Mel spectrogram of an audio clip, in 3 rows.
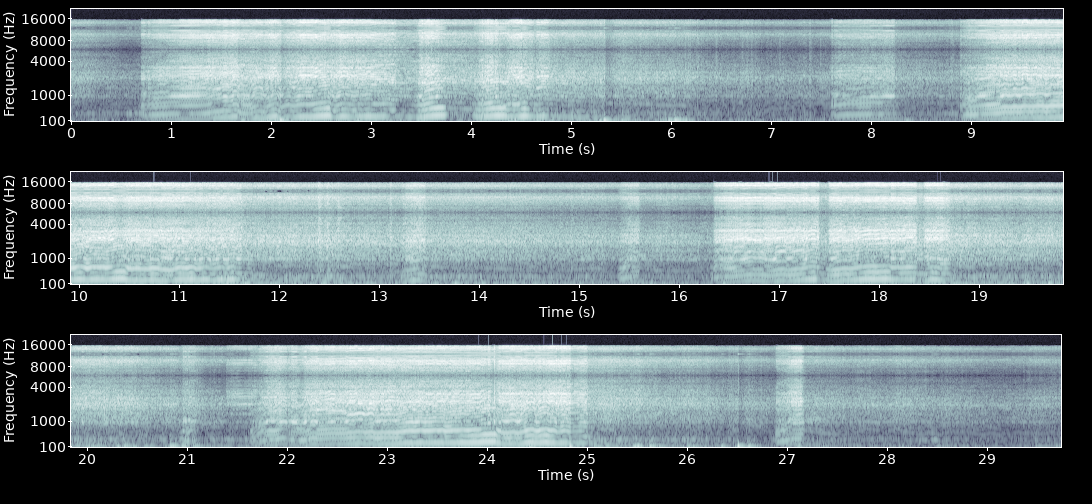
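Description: Husqvarna CR125/144 two-stroke motocross bike engine under hard throttle, revving up and shifting up through the gears, then falling away as the throttle is closed, over and over. About four long loud pulls, each climbing in pitch in steps between shifts.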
